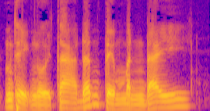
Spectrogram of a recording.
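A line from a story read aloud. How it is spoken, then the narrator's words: Trembling with desire. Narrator (Vietnamese): giọng chàng run rẩy khát vọng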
